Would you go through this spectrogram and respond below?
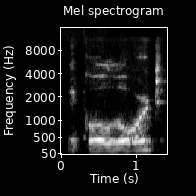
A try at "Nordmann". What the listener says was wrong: Nord with an N.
